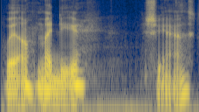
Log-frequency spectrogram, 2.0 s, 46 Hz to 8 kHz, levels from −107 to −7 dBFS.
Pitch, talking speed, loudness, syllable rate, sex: 130 Hz, 150 wpm, -22 LUFS, 4.7 syllables/s, male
